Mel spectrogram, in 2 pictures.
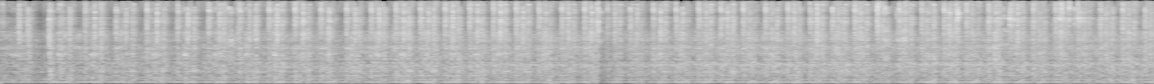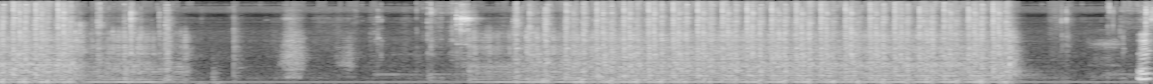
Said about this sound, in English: we're gonna sew all the way around till we make it back to our other dot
